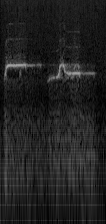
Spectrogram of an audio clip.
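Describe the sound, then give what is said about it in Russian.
A toy whistle blown by hand, giving two clear high-pitched toots: the first is steady and held, the second slightly wavering in pitch and a bit softer, alone without talk. “свисток. Ну вот, вот теперь ты сможешь свистеть своему Бимбо.”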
